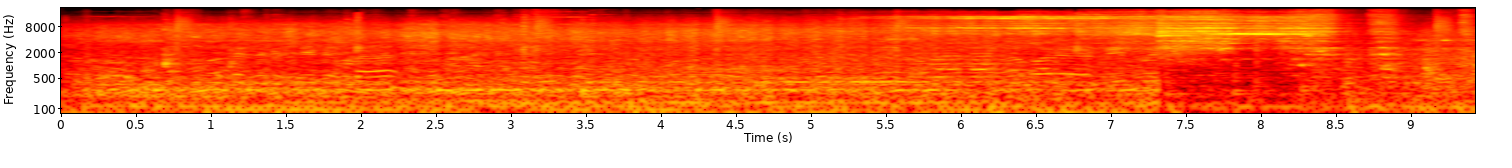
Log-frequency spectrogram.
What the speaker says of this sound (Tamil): ட்ரெயின் வந்துட்டுருக்கு பாருங்கள்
